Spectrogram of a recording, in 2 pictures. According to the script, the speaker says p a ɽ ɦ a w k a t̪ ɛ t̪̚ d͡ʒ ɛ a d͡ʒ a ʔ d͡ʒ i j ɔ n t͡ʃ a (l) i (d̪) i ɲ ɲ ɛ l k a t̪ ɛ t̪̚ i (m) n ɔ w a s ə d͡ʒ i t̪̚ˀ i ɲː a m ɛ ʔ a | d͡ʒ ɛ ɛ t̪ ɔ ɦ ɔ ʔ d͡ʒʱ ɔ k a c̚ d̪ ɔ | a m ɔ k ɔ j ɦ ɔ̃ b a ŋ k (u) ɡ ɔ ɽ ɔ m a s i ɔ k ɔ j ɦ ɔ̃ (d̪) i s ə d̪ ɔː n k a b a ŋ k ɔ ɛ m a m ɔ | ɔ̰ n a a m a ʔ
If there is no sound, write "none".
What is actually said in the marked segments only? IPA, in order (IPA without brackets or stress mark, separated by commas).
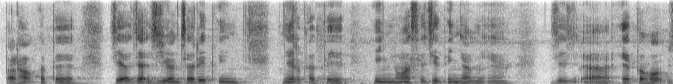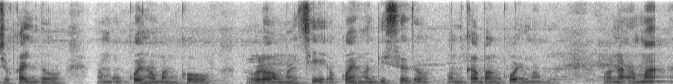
ɾ, t̪, ɲ, ɔ, d̪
